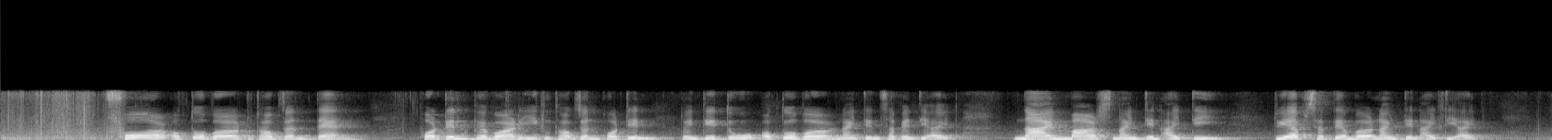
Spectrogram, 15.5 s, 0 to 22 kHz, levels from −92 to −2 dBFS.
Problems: constant background noise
